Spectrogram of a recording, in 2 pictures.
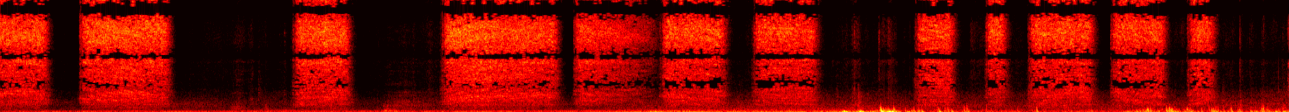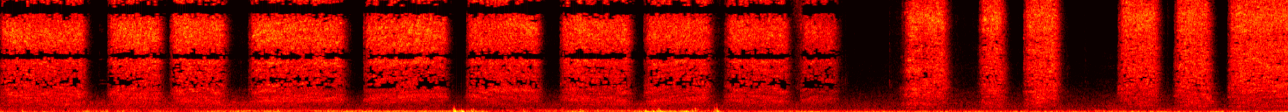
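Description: Spray foam insulation gun hissing in many short bursts, each trigger pull lasting about a second with brief pauses between, as foam is sprayed into wall cavities.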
